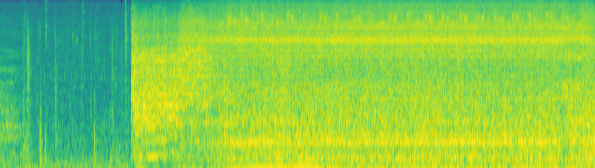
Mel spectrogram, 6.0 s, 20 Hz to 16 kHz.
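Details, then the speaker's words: 1982 Chevy G30 camper van engine with a 4-barrel spread-bore carb, just fired up with two wrong plugs; dull, lazy run before a timing adjustment. Timing set too far retarded. "Alright, so I made a timing adjustment. Sounds like I went the wrong way."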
